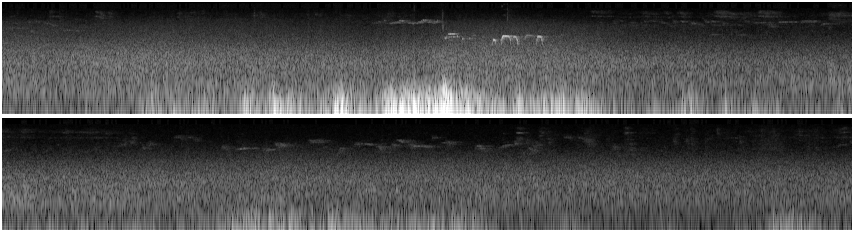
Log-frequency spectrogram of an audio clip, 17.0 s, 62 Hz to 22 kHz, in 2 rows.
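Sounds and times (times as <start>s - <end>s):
robin singing: 3.8s - 5.7s.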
